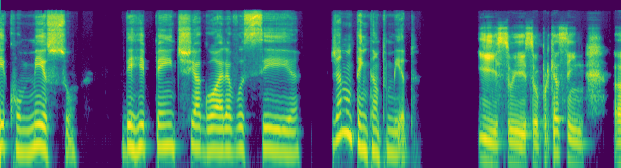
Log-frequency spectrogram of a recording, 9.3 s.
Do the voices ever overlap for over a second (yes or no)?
no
